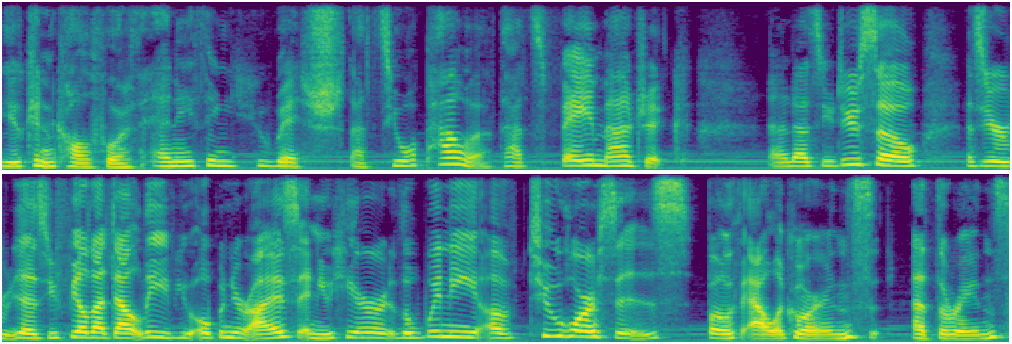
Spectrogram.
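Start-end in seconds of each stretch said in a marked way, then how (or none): 0.0-4.3 quiet, soft whisper. Voicing Oberon, who smiles at a doubting player: whispering quietly. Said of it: "he whispers quietly".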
